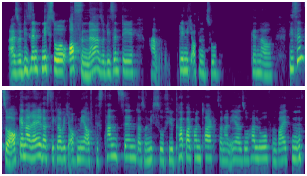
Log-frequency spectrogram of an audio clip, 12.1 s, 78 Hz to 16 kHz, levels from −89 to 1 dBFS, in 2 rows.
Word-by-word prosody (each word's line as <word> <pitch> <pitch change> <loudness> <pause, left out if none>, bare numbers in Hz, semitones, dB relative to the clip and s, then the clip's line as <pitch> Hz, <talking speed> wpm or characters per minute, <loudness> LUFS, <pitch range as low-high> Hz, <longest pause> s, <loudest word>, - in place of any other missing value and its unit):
Also, 185 +1 0
die 220 +4 0
sind 235 +2 +1
nicht 245 +1 +1
so 200 -3 +7
offen, 215 -7 +7
ne? 190 +8 +1
Also, 220 -6 -2
die 190 +1 -3
sind 210 +2 -5
die 190 -1 -3 0.3
haben - - -7 0.4
gehen 220 -1 +1
nicht 210 - -3
offen 185 -3 -6
zu. 180 0 -10 0.7
Genau. 170 -5 -7 0.3
Die 235 - 0
sind 470 - +2
so, - - +4
auch - - +7
generell, 240 0 +4
dass 225 -1 0
die, 210 - -5
glaube 210 0 0
ich, 210 - -8
auch 195 - -4
mehr 205 -2 -1
auf 185 0 -5
Distanz 240 +6 -5
sind. 225 -2 -4
Also, 185 -1 -7
nicht 195 +1 -6
so 190 -1 -3
viel 190 +1 -5
Körperkontakt, 225 -1 0
sondern 185 -3 -9
eher 195 -1 -5
so: 195 +1 -8
„Hallo“ 215 0 -2
von 190 -4 -13
weitem. 200 +3 -4
210 Hz, 210 wpm, -24 LUFS, 190-225 Hz, 0.7 s, so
